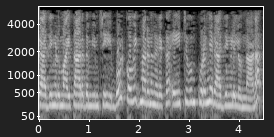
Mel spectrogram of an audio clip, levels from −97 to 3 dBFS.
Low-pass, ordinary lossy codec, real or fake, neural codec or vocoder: 5.4 kHz; MP3, 48 kbps; real; none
